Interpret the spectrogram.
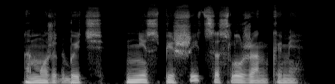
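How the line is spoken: Barely audible breathy whisper. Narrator (Russian): Едва уловимым шепотом выдохнула она

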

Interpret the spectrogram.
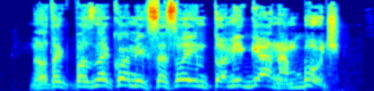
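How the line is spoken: Roaring. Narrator (Russian): Взревел лицо со шрамом

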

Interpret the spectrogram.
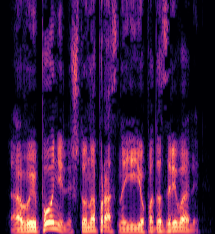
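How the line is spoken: Angry question. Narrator (Russian): зло спросил Дронго

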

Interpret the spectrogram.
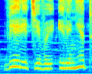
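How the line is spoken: Quiet boy. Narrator (Russian): тихо сказал мальчик

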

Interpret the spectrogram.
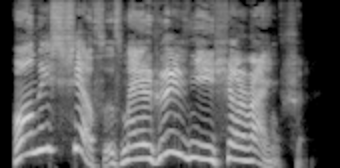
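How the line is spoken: Lisping reply. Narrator (Russian): ответила Маргошка шепеляве

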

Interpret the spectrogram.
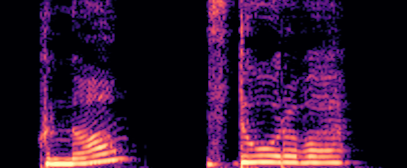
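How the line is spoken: Incredulous exclamation. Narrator (Russian): не веря своим ушам, воскликнула Катарина

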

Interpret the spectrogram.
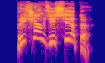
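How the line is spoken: Piglike squealing. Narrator (Russian): Теперь уже он так визжал, что мое воображение невольно нарисовало поросенка

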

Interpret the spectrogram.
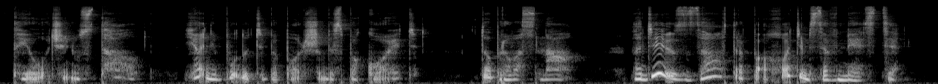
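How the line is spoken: Whisper. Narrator (Russian): прелестная кошечка прошептала

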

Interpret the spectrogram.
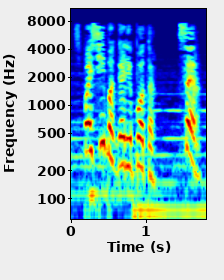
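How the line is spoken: Happy squeak. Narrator (Russian): пропищал радостно Добби

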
